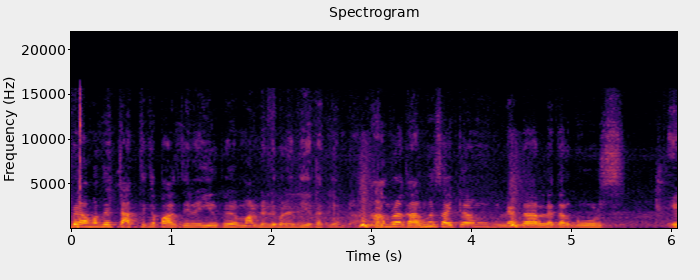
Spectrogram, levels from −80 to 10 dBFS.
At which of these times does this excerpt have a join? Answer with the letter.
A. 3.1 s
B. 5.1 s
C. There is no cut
A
